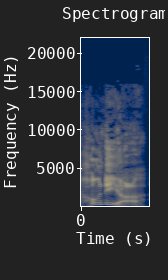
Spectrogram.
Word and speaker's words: Junia: And by the way, the way that name is spelled with a J Yes. J U N I A. It's not starts with a an H, which it sounds like.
